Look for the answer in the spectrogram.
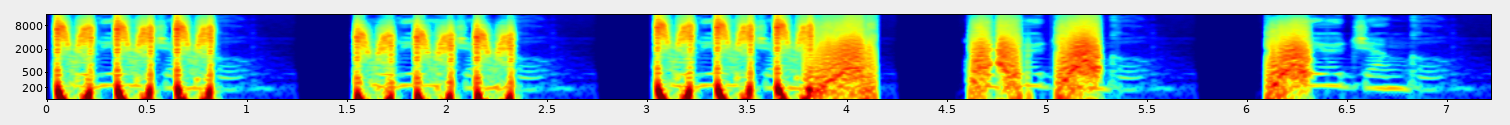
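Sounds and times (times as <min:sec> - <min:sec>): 
DJ scratching: 0:00.0 - 0:00.9, 0:01.6 - 0:02.4, 0:03.0 - 0:05.3, 0:06.1 - 0:06.4.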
